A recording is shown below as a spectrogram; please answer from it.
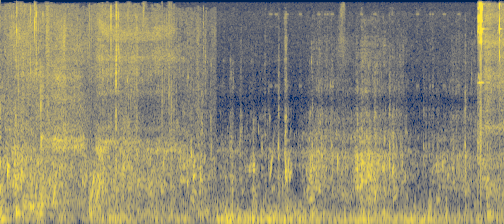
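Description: Near silence on a small fishing boat: a faint low rumble with light water noise from a chop slapping the hull.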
